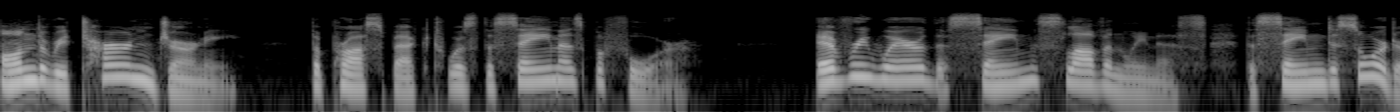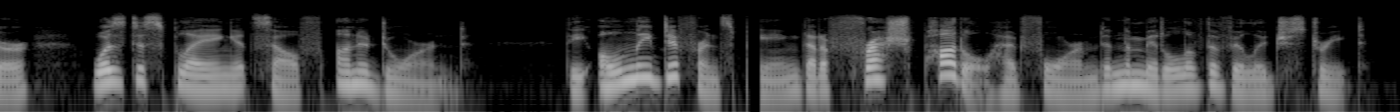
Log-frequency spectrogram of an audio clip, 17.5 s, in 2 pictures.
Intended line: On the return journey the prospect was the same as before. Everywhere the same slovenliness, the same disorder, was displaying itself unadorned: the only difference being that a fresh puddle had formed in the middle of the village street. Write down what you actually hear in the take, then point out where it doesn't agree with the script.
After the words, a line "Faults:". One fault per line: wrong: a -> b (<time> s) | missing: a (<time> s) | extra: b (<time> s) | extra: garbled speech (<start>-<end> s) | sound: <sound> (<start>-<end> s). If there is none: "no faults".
On the return journey the prospect was the same as before. Everywhere the same slovenliness, the same disorder, was displaying itself unadorned: the only difference being that a fresh puddle had formed in the middle of the village street.
Faults:
sound: dropout (13.4-13.5 s)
